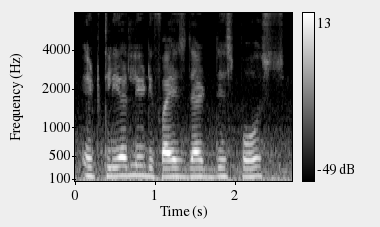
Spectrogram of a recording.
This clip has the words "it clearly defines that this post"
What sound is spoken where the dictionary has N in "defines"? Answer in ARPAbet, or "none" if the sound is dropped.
none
